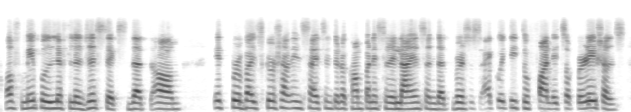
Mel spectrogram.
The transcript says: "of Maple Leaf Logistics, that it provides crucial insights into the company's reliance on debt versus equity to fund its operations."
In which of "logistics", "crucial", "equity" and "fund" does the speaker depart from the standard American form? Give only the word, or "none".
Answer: none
